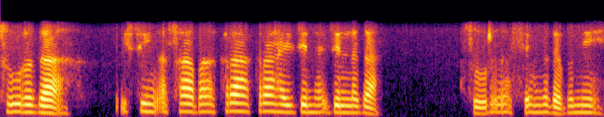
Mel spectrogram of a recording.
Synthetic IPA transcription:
suɾaɡa | ḭsiŋʔa̰sabakʰɐɾakʰɾaɦajzinhajzinlɐɡa | suɾaɡasemɡɐd̪abɯni

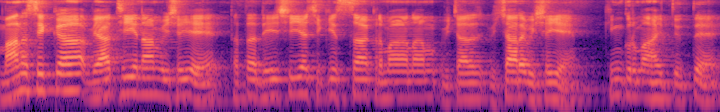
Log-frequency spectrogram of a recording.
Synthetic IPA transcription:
maːnɐsikɐʋjaːt̪ʰiːnaːmʋiʂɐjeːt̪ɐt̪ʰɐd̪eːʃiːjɐt͡ʃikit̪saːkɾɐmaːnaːmʋaʋit͡ʃaːɾɐʋiʂɐjḛː | kiŋkuɾmaːɦit̪juk̚t̪eː

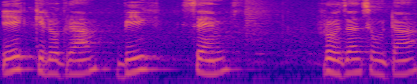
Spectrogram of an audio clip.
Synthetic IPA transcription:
ekːiloɡɾambiɡsem | pɾod͡zənsuŋʈa

